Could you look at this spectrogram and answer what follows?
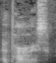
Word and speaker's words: Epirus: I think it's Epirus. Yeah, Epirus. They believed firmly that the great toe of Pyrrhus, king of Epirus, performed miracles and cured diseases of the spleen.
